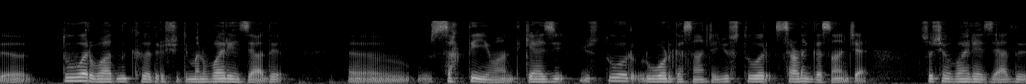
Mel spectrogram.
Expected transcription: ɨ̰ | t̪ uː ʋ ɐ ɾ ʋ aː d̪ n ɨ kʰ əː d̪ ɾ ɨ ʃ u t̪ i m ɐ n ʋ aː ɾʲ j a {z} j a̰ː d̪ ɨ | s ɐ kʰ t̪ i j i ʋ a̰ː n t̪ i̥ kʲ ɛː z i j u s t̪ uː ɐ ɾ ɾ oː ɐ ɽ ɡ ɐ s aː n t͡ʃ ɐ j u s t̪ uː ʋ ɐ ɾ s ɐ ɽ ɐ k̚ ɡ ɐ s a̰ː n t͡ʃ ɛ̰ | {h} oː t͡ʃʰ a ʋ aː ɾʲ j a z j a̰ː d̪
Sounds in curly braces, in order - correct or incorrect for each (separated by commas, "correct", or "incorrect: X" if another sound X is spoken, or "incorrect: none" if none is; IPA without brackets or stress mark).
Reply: correct, incorrect: s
